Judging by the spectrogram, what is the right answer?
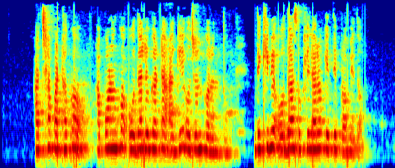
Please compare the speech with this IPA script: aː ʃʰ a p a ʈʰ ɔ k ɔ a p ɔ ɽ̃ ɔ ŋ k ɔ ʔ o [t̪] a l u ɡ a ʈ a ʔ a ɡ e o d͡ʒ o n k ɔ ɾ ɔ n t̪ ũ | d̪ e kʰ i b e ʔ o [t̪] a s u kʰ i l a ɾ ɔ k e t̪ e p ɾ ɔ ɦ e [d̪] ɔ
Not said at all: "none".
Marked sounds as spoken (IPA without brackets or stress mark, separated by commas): d̪, d̪, d̪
